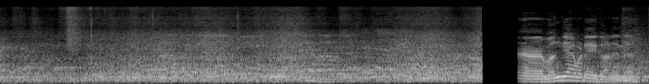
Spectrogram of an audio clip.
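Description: Indistinct talking throughout. The sound cuts out completely for a moment near the end, then a man's voice comes in with a pitch that swings up and down.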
